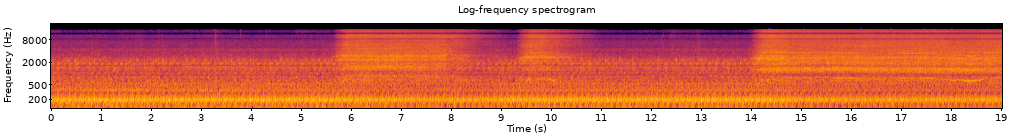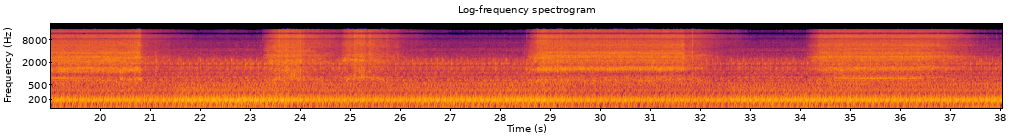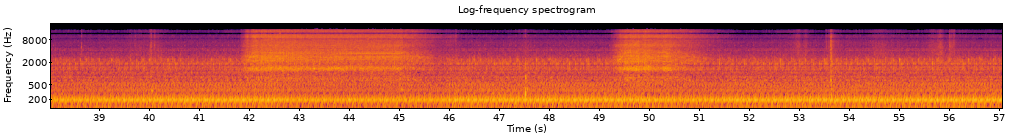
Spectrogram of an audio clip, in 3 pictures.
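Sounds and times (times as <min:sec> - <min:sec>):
tractor engine idling: 0:00.0 - 0:57.0
chainsaw cutting tree limbs: 0:05.6 - 0:10.9, 0:14.0 - 0:21.5, 0:23.2 - 0:26.4, 0:28.5 - 0:32.8, 0:34.1 - 0:37.8, 0:41.8 - 0:46.2, 0:49.2 - 0:51.6, 0:52.7 - 0:54.9.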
